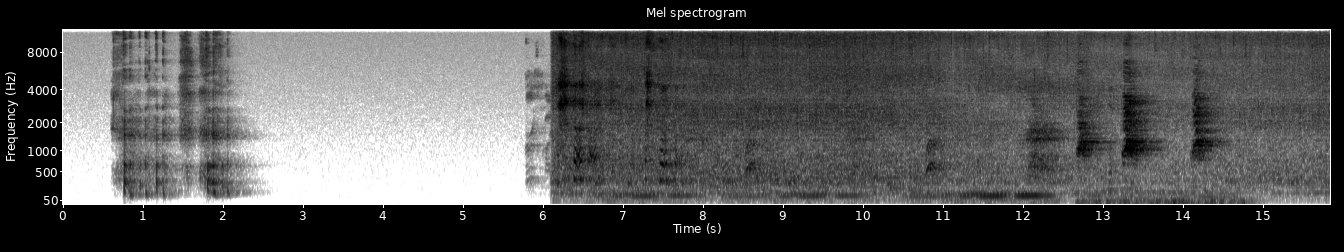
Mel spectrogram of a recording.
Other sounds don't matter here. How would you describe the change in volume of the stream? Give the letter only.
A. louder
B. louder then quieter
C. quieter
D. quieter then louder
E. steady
C.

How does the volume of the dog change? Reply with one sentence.
The loudness of the dog goes up.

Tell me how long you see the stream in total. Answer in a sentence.
You can hear the stream for 10 seconds altogether.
